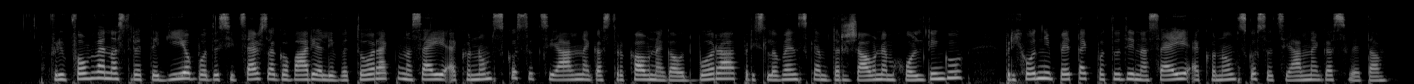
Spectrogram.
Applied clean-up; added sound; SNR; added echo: none; none; none; none.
